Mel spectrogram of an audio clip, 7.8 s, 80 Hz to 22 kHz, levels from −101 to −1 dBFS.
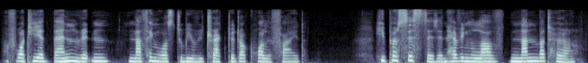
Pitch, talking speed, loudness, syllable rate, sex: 200 Hz, 160 wpm, -17 LUFS, 4.8 syllables/s, female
